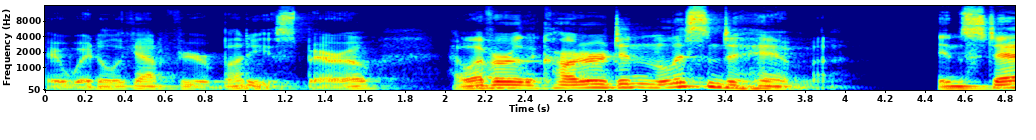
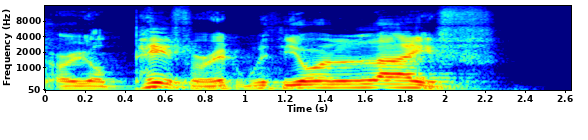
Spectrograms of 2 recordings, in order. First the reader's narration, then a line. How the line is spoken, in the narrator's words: the sparrow cried out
